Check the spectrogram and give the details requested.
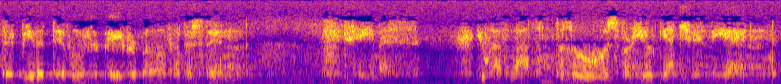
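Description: An actor playing a sinister, wheedling agent of the devil in a radio drama, breathy and half-whispering. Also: male voice, fairly low pitch, expressive, measured pace. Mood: sinister, tempting. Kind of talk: 1970s radio drama acting. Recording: muffled, very noisy 1970s radio broadcast.

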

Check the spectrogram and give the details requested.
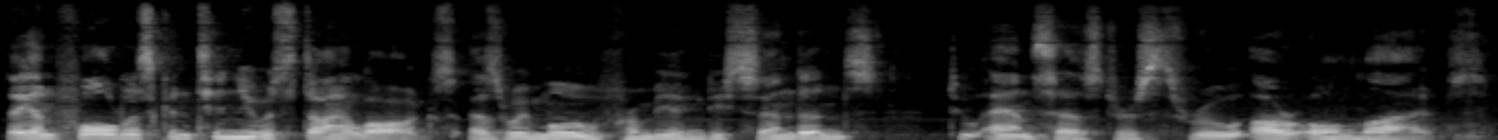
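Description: Man, husky voice, medium pitch, scripted reading, dull lo-fi recording. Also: expressive, measured pace, mellow. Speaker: reader in a church service.

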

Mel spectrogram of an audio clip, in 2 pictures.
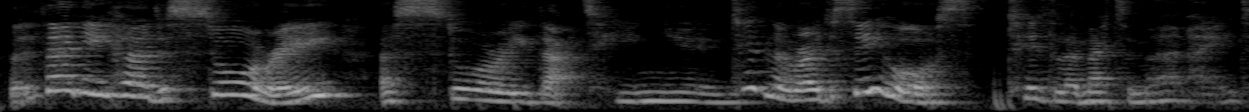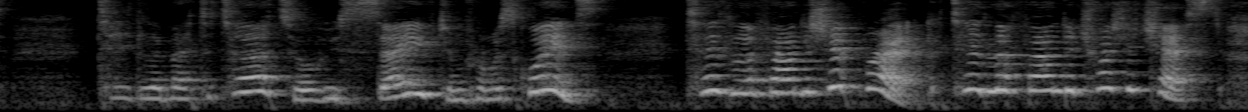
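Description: A woman reading a children's picture book aloud with expressive, deliberate, rhythmic narration. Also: sits high. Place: indoor room, book on wooden surface. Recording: roomy indoor echo.

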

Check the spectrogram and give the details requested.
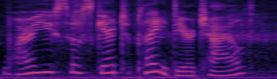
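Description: Woman playing older female music mentor, stern, kindly, encouraging, animated intonation, radio drama. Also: on the high side. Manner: firm, encouraging, measured. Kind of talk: amateur radio play acting.

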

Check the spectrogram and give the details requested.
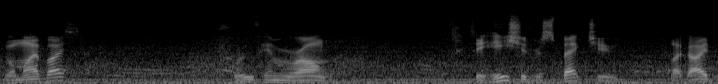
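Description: Smug, low-voiced young rival driver. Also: male voice, expressive, slow, long pauses, background noise. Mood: needling. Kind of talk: naturalistic video game cutscene acting.

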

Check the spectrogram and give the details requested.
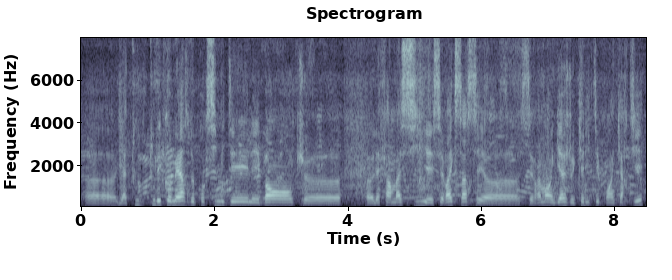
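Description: A middle-aged man answering a street interview outdoors, measured and full of fillers. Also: fairly high pitch. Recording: noisy street crowd. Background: street crowd chatter.

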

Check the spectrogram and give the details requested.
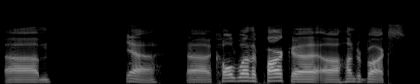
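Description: A man acts as game master in a casual tabletop session. His voice is clear and smooth, recorded close and dry, with slightly dull voice-chat sound. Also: on the low side, takes it slowly, a bit bright, no echo.

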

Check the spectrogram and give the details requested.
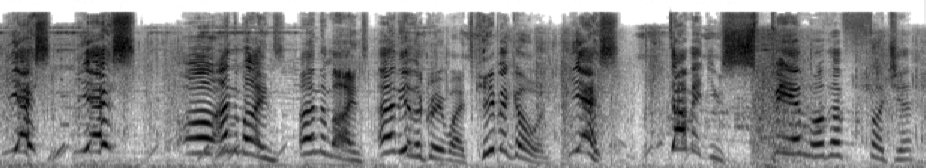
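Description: A young man giving excitable gameplay commentary, often shouting and laughing. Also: high voice. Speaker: gaming youtuber.

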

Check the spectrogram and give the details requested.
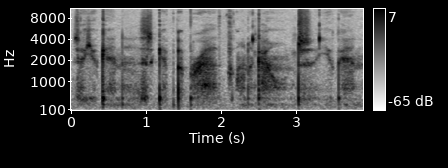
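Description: A woman guiding an ASMR sleep meditation in a breathy whisper, soothing and gentle, unhurried with long pauses. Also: low-quality recording. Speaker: meditation guide, ASMR host.

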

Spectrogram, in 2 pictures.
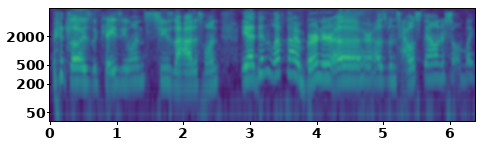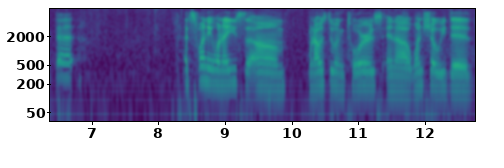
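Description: A woman in her twenties with a low voice, streaming a game from home on a headset, chatting loosely with viewers, swearing and laughing. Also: normal speed, a bit bright, clean tone. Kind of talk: casual chat while gaming.

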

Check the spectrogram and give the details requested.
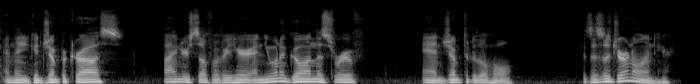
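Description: A young man with a fairly low voice narrates a game guide. He explains each step in an easygoing, instructive way, casual and unhurried. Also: steady tone, no echo.

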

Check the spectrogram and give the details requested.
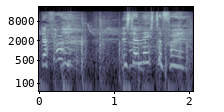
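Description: A woman's voice: extremely high pitch, measured pace. A woman playing an eager, earnest young boy in a children's audio drama. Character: eager, plucky young boy on a scavenger hunt. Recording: noisy outdoor sound effects behind.

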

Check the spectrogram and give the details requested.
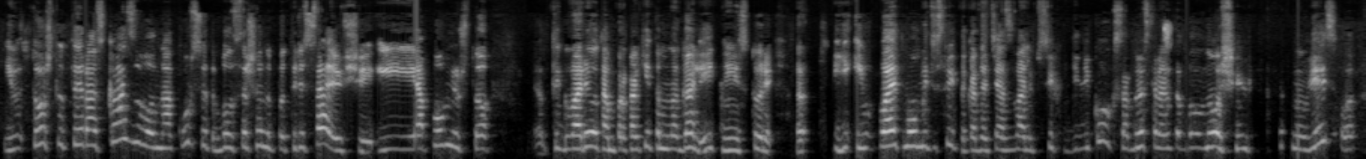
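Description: Host, woman in her forties, somewhat high voice, animated storyteller, webcam sound from a home room. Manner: lively storyteller, animated and laughing. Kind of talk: casual video call chat. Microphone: video call webcam.

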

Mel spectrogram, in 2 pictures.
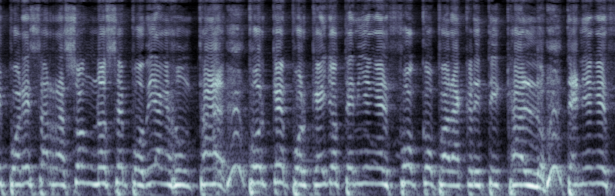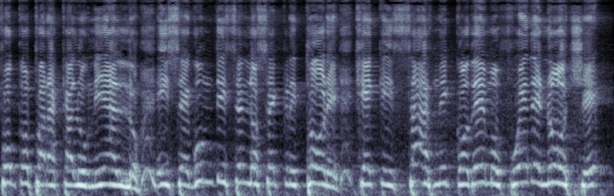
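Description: A man's voice: extremely high pitch, a bit bright. A young man with a Dominican Spanish accent, preaching a fervent sermon outdoors at night into a handheld microphone, asking and answering his own questions. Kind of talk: street sermon. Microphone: handheld mic at a lectern.

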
